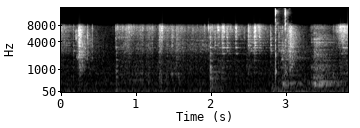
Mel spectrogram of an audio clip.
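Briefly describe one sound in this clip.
Dry noodles rustle as they drop into water.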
